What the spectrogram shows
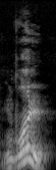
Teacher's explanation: মোটা করে গলা চিপে গাইন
